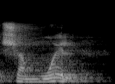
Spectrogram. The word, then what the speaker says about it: Samuel: Y debemos saber que, bueno, en hebreo no había vocales y la S y la H están emparentadas, y aquí tenemos Shem en la primera parte. Algunos de hecho así lo pronuncian, Shamuel.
